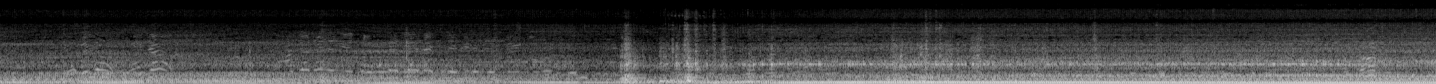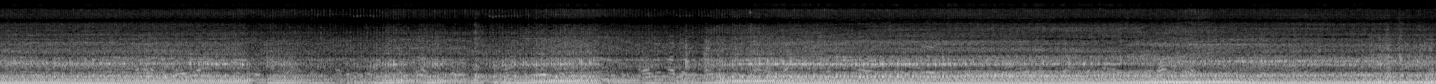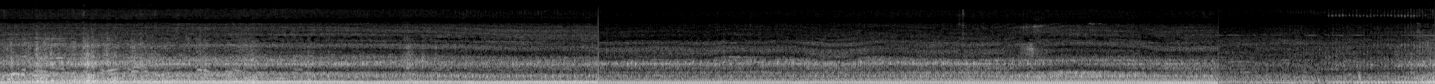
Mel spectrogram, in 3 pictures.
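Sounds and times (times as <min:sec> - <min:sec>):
excavator diesel engine running: 0:00.0 - 0:43.0.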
